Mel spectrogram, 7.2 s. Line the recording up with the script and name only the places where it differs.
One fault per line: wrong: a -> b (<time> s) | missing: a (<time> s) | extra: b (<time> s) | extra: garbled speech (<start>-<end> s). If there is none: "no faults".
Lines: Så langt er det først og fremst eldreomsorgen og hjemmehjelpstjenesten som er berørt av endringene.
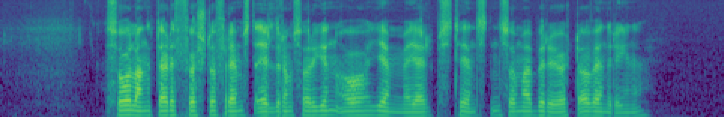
no faults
